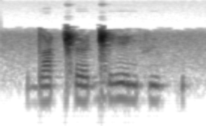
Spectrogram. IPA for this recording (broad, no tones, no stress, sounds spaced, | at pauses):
dˤ e ǁ œ ɡ͡ǁ eː n f y kʷ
